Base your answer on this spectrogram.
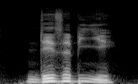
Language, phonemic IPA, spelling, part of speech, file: French, /de.za.bi.je/, déshabiller, verb, Fr-déshabiller.ogg
- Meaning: 1. to undress 2. to get undressed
